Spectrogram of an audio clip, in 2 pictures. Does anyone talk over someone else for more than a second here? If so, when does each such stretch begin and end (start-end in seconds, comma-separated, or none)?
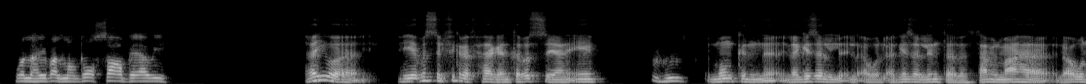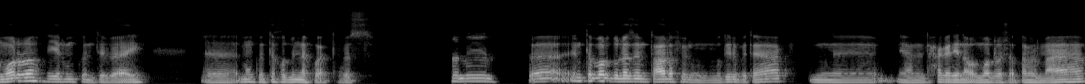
none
